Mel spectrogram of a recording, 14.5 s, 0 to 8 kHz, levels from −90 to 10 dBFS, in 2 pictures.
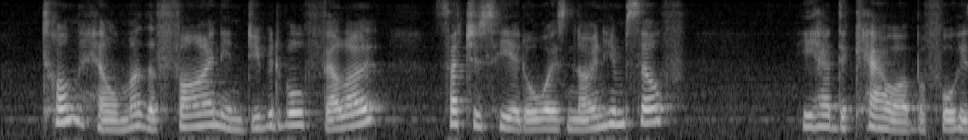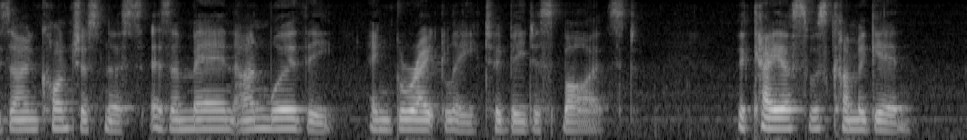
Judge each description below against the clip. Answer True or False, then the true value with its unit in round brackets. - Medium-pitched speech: True (170 Hz)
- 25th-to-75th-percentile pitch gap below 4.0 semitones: False (4.4 semitones)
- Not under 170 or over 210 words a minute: False (140 wpm)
